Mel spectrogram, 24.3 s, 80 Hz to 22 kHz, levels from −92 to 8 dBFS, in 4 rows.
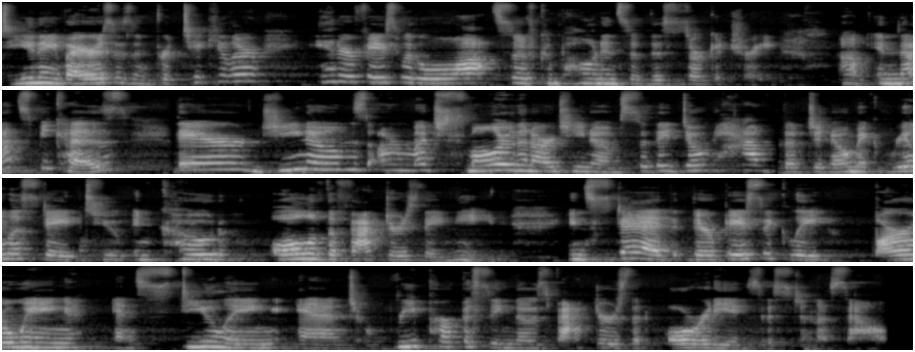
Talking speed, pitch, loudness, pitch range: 140 wpm, 220 Hz, -28 LUFS, 195-245 Hz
